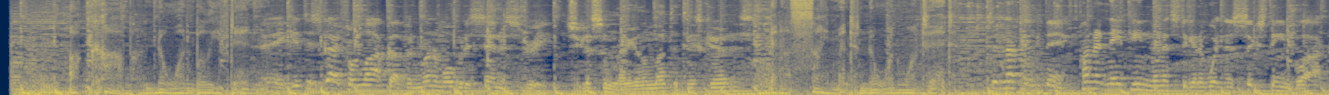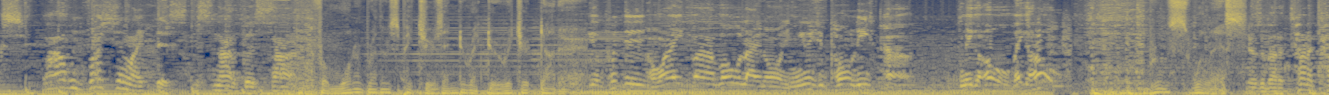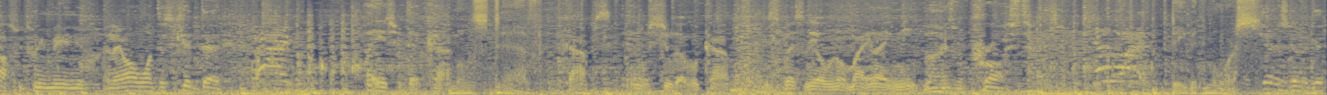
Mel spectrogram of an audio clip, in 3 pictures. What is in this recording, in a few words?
Male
